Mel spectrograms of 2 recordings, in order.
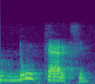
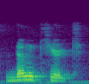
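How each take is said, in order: First: The name is pronounced the Portuguese way. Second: The name is pronounced the English way.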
